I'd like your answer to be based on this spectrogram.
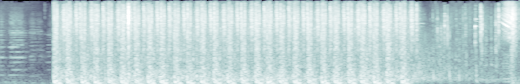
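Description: An AK rifle firing in the video game Rust, one long, loud, rapid automatic burst of evenly spaced shots that stops abruptly, followed by a brief softer tail.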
